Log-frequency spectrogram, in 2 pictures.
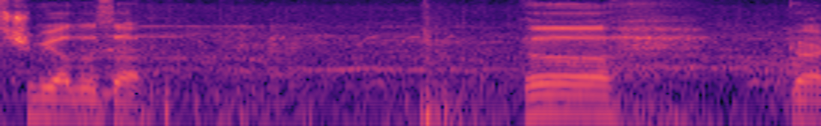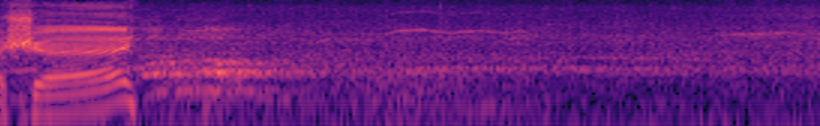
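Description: A man's voice calling out in drawn-out shouts rather than words, three times: at the start, about three and a half seconds in, and about five seconds in, the last rising in pitch. A single sharp knock comes just before the second shout, a football being kicked.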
